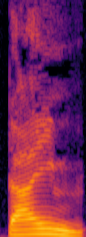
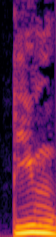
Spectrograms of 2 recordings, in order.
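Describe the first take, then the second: First: The vowel sounds like 'eye'. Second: The vowel sounds like 'ee'. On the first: The speaker calls it right. "ভিসিবি রুলে থাকলে আই long sound" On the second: The speaker calls it wrong. "একে কেউ টিম বলবে না"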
